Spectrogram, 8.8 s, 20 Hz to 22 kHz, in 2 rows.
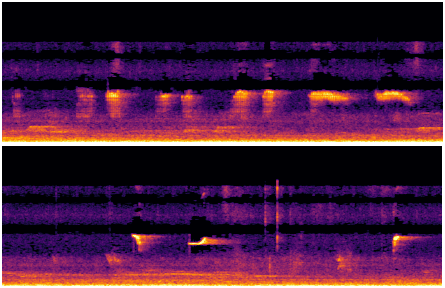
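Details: Guaiabero, recorded 18 August 2024, gives thin, shrill, high squeaky notes in quick bursts, set against a steady insect whine and a low background rumble.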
